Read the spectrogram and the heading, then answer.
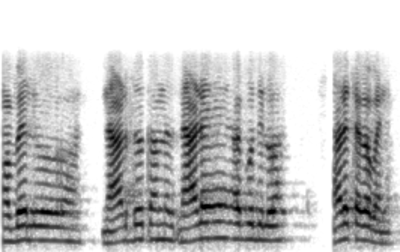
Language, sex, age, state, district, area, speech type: Kannada, male, 18-30, Karnataka, Uttara Kannada, rural, conversation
